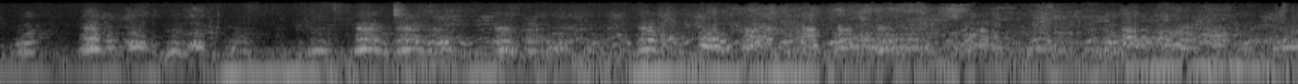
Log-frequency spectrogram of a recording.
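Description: Several dogs bark, yip and snarl in a dense, continuous, loud scuffle, with whimpers mixed in over a steady low hum throughout.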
